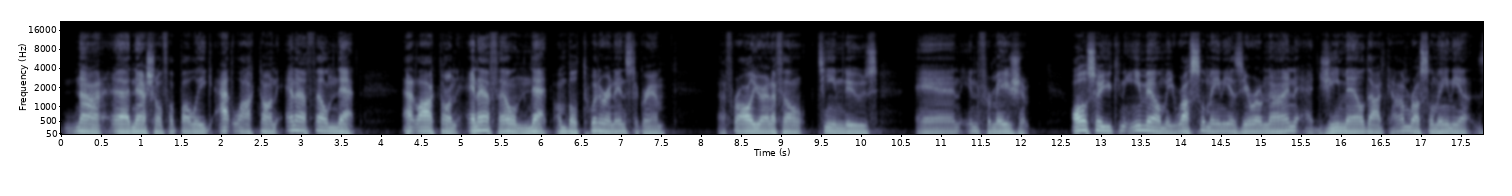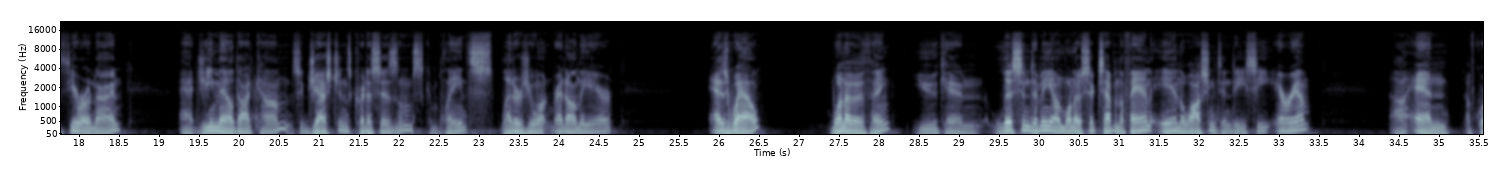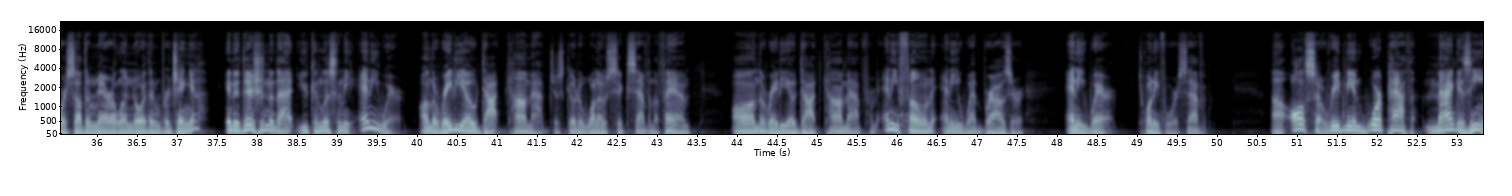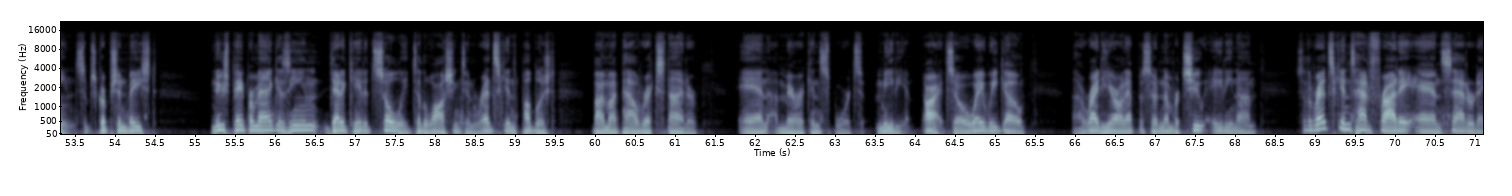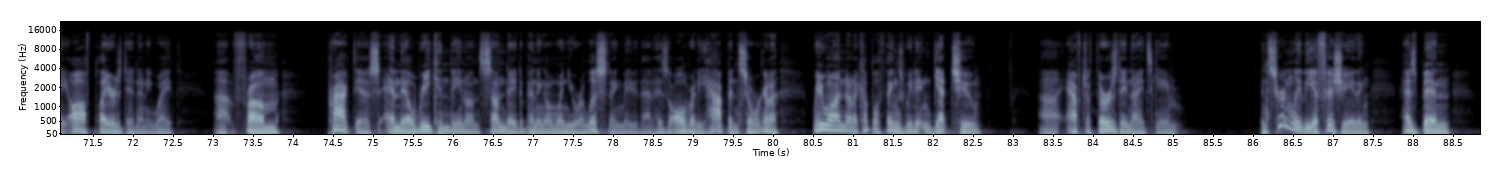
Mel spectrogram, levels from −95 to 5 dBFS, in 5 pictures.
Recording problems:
none

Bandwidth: 14.5 kHz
